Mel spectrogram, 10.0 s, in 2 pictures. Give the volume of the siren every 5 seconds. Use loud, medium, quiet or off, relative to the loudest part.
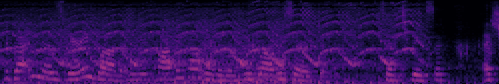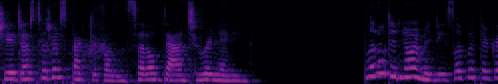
loud, off.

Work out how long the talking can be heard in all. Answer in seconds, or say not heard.
9 s.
